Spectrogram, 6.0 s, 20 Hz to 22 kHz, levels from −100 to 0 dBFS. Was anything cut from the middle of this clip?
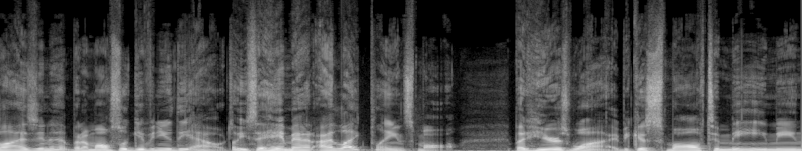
yes; 1 cut; at 1.8 s

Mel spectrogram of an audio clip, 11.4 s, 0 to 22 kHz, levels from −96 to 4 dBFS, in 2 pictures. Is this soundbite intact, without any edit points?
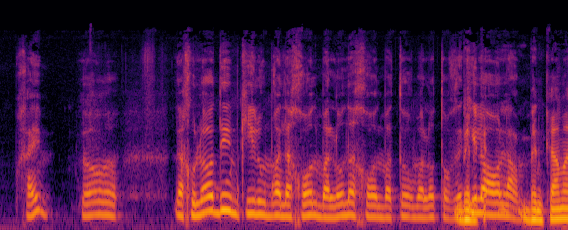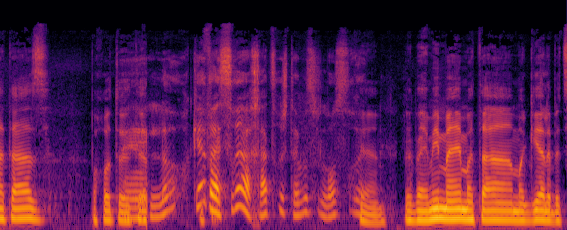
no; 2 cuts; at 7.2 s, 9.7 s

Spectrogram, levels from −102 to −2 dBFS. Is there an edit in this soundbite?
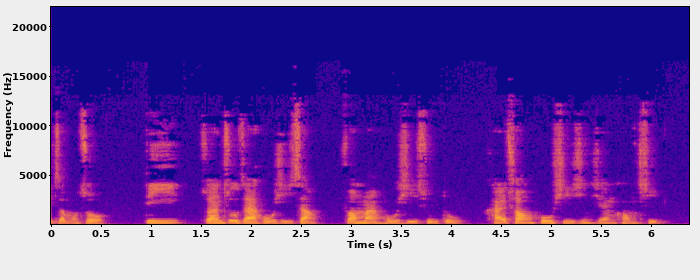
yes; 1 cut; at 4.2 s

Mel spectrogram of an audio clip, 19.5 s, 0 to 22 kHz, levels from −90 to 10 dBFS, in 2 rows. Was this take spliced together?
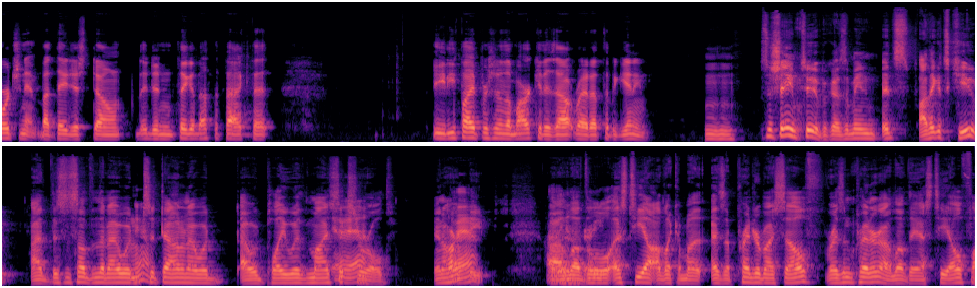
no; 0 cuts

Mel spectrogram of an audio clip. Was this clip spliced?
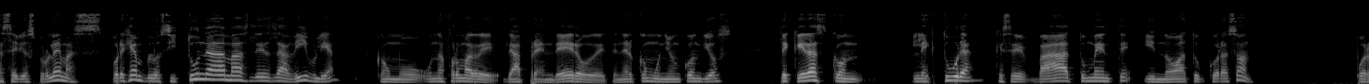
no; 0 cuts

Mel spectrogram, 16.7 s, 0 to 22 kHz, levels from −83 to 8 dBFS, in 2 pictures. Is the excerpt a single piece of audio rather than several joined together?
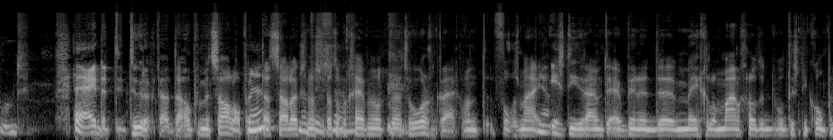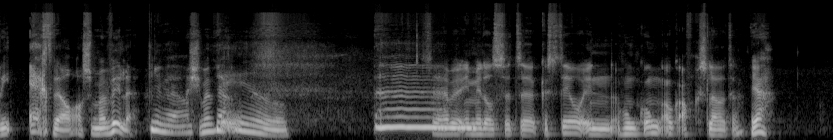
yes; 0 cuts

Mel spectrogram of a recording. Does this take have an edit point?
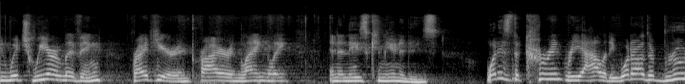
no; 0 cuts

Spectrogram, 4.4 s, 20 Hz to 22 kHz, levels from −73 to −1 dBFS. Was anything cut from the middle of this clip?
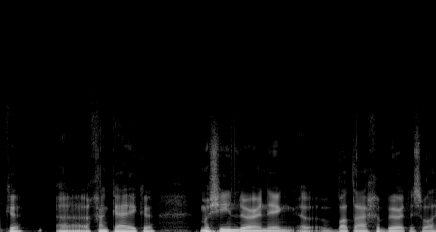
no; 0 cuts

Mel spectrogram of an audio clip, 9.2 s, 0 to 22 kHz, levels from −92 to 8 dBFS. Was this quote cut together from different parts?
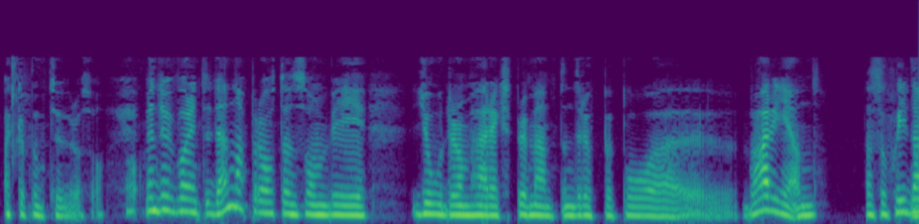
no; 0 cuts

